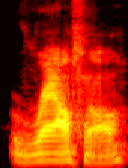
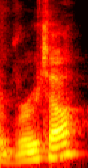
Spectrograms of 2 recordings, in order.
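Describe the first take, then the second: First: Router rhymes with "outer", the Aussie and American way. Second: Router said like "rooter", the way the Brits say it; British router. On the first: Explaining to cohosts, router said to rhyme with outer. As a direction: say router like "rowter". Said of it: "you think of, like, a, a Wi-Fi". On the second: Explaining to cohosts, router said the British way, like rooter. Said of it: "the way the Brits say it". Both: Shown as a demonstration.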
